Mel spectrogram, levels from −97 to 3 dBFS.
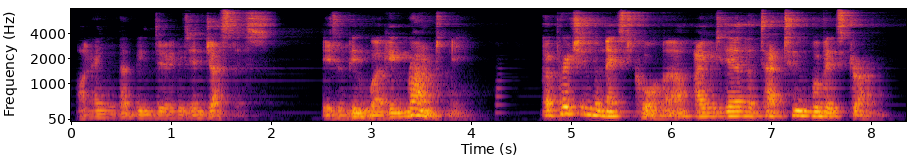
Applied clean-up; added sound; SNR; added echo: neural mask model DeepFilterNet 3.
